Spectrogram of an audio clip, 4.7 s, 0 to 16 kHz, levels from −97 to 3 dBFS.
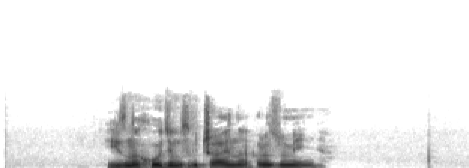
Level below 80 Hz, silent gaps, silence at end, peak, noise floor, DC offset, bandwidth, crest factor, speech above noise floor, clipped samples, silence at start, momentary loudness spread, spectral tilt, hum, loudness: -60 dBFS; none; 1.55 s; -2 dBFS; -80 dBFS; under 0.1%; 6.8 kHz; 18 dB; 64 dB; under 0.1%; 1.1 s; 8 LU; -7.5 dB/octave; none; -16 LUFS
